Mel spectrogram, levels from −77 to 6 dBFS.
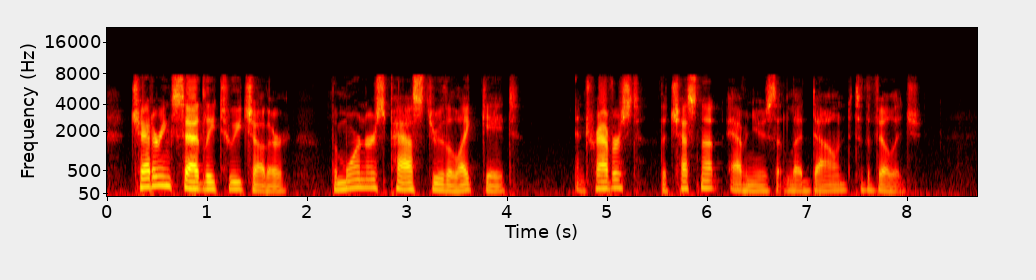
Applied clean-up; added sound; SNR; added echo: none; none; none; none.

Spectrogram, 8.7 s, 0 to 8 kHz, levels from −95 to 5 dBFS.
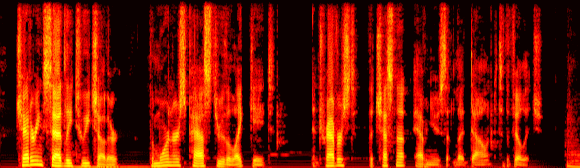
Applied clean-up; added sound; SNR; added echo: classical method spectral subtraction.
